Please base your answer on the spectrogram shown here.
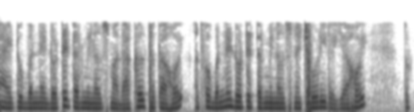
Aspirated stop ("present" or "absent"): present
